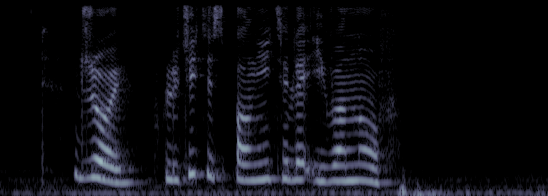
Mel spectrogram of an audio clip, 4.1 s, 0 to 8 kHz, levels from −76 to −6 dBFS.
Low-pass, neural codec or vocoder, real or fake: 7.2 kHz; none; real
